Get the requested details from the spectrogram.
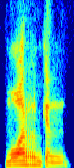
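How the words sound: The R is pronounced strongly, pulled and rolled. This is how it is said in Switzerland. "você vai ouvir os suíços falarem morgen"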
